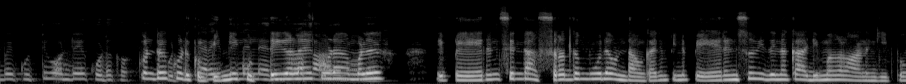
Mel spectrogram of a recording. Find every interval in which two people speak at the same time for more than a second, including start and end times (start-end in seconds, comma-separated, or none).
1.7-3.7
